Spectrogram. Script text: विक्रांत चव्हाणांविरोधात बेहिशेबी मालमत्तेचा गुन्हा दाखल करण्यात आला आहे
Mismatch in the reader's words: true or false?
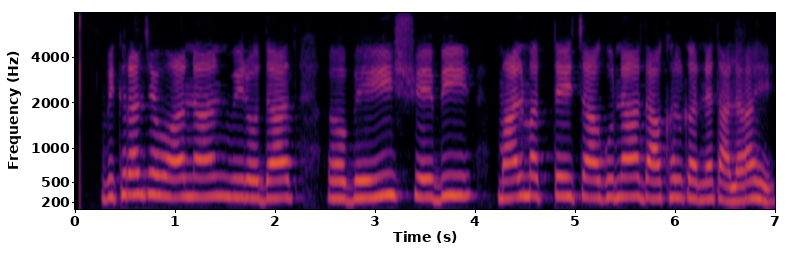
false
